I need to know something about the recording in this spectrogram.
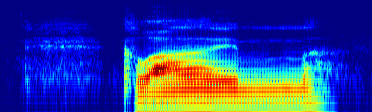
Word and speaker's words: climb: Climb, con B muda, se escribe climb.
